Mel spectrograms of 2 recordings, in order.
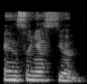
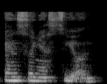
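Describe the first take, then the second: First: Said in the usual way. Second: "Ensoñación" dropped much lower, slowed and dreamy. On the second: Shown as a demonstration. Coach showing a deep, dreamy word. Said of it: "palabras más graves".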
